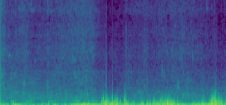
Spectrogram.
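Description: Wind buffeting an action camera's microphone: a loud, uneven low rumble.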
